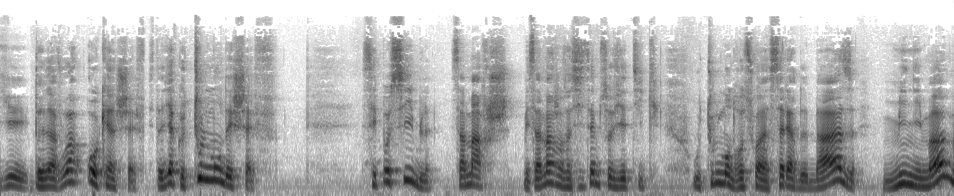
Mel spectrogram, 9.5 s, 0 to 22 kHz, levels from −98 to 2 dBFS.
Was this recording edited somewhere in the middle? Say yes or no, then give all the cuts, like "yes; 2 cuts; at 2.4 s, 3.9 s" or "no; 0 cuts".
no; 0 cuts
